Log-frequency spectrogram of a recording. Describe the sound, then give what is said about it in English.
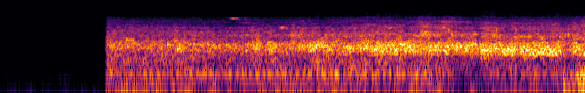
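After a brief silence, the loud, heavy roar of a runaway garbage truck bursts in and keeps building, a rumbling rush as it flies by in a video, with no voices. “We saw a little bit of that garbage truck flying by.”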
